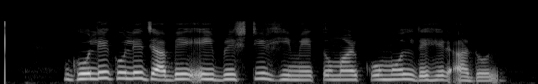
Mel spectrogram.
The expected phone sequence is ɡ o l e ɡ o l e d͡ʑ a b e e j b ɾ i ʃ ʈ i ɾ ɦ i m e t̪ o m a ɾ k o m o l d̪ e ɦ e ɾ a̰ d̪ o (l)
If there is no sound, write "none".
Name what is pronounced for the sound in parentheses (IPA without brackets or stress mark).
l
